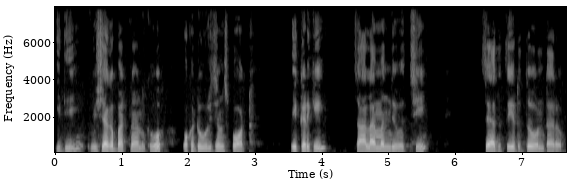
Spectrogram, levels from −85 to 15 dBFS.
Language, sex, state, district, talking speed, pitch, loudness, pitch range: Telugu, male, Andhra Pradesh, Visakhapatnam, 85 wpm, 130 Hz, -21 LUFS, 120-135 Hz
